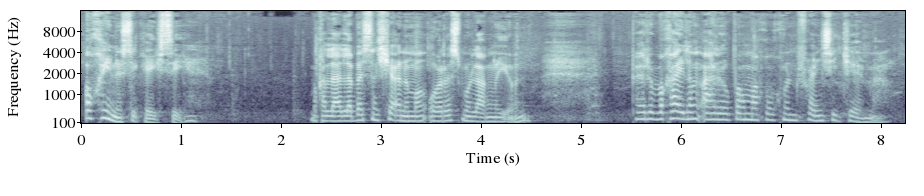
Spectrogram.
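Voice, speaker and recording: An actress playing a kindly, concerned aunt in a Filipino radio drama, with a Filipino accent. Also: female voice, low-pitched, lively intonation, moderate pace, long pauses. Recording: music under the voice.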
